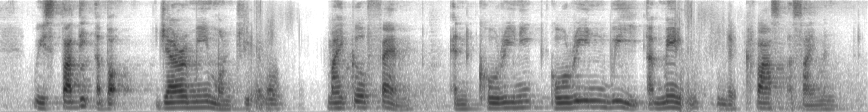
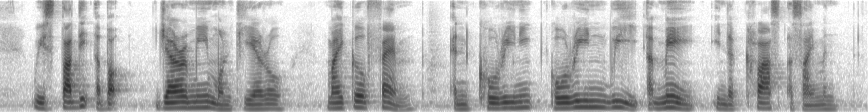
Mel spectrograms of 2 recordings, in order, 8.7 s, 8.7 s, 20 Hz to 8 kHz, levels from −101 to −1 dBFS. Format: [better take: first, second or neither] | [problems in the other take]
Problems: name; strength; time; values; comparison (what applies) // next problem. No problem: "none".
second | noise reduction (neural separator model SepFormer DNS4)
